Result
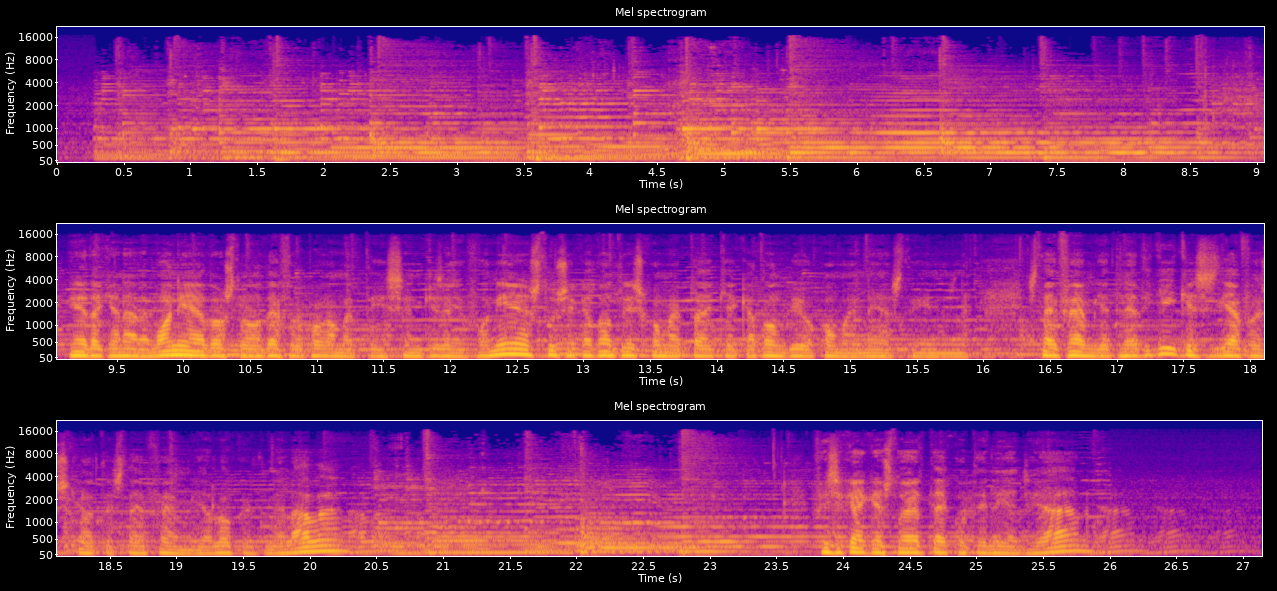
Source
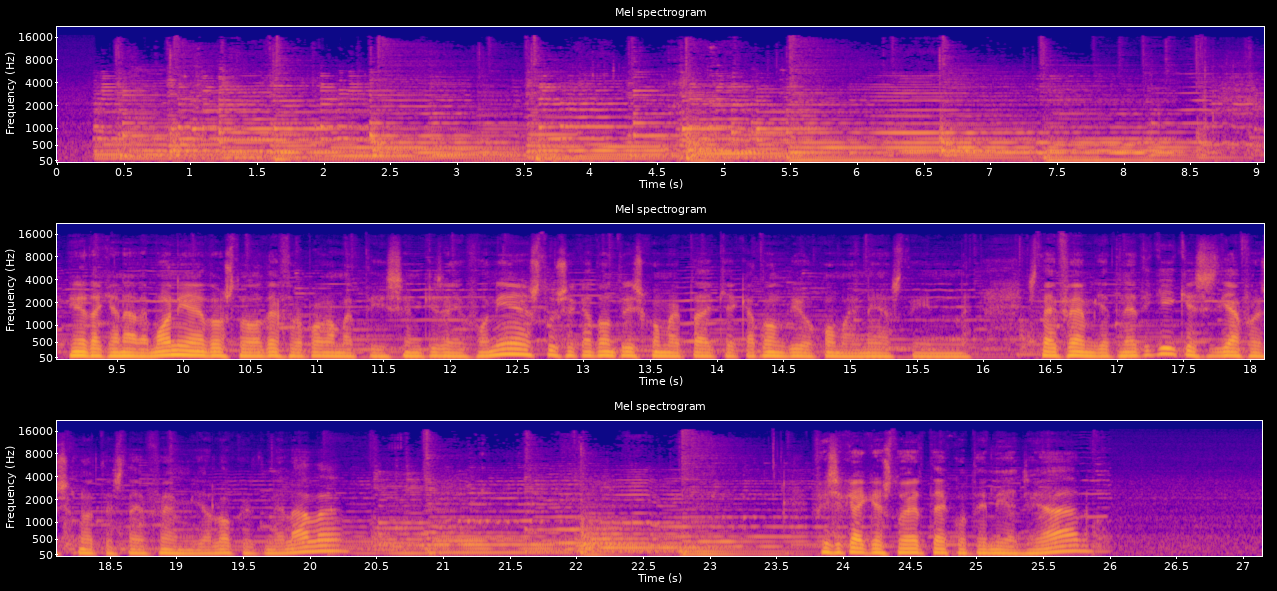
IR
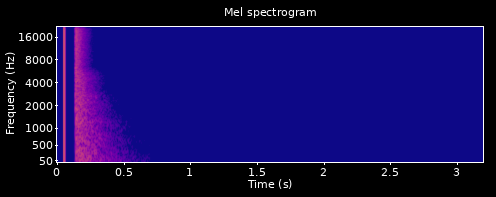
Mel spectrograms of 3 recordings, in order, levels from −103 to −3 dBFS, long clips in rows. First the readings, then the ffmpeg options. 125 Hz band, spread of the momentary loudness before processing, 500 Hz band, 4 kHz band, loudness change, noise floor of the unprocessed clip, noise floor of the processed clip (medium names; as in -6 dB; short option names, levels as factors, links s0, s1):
+6.5 dB, 10 LU, +6.0 dB, +6.0 dB, +6.0 dB, -51 dBFS, -38 dBFS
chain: -filter_complex "[0:a]aecho=1:1:7:0.71,dynaudnorm=f=300:g=13:m=1.78,asplit=2[s0][s1];[s1]adelay=422,lowpass=f=1600:p=1,volume=0.188,asplit=2[s2][s3];[s3]adelay=422,lowpass=f=1600:p=1,volume=0.49,asplit=2[s4][s5];[s5]adelay=422,lowpass=f=1600:p=1,volume=0.49,asplit=2[s6][s7];[s7]adelay=422,lowpass=f=1600:p=1,volume=0.49,asplit=2[s8][s9];[s9]adelay=422,lowpass=f=1600:p=1,volume=0.49[s10];[s0][s2][s4][s6][s8][s10]amix=inputs=6:normalize=0"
